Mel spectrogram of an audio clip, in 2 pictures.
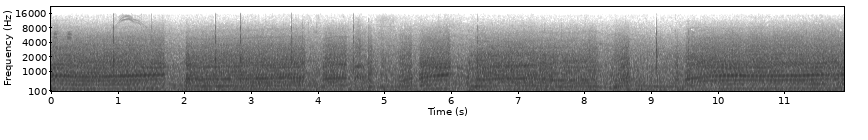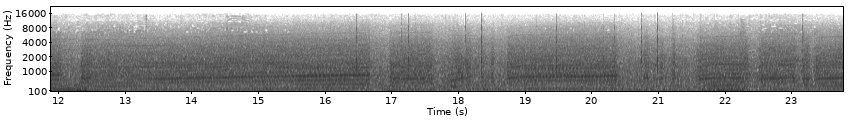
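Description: A racing car engine roars loudly, its pitch rising and falling as the gears shift.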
